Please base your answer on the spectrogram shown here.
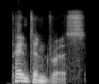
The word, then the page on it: Pentandrous: British English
